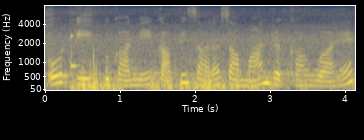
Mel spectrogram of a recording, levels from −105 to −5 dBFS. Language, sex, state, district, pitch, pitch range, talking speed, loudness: Hindi, female, Punjab, Pathankot, 185 Hz, 180-210 Hz, 145 wpm, -16 LUFS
